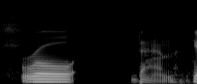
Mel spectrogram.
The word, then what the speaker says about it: Roldan: R O L D A N. – Okay. I think. Roldan roll Dan. – Yes, correct.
